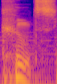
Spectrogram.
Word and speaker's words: Kuntz: And I know what you're thinking, Rusty's name is strongly vaginal, but it's actually pronounced Kuntz, you animals.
